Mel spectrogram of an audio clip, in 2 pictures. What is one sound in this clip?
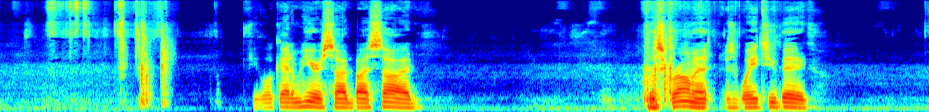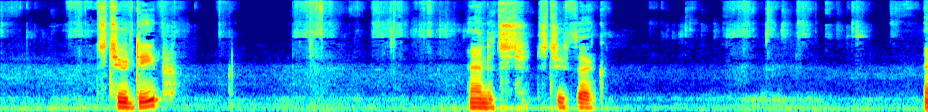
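Plastic wire connectors click and rattle as they are handled.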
